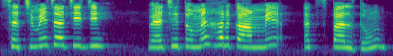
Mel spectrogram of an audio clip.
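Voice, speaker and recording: A lisping young bride in a family cartoon, voiced by a woman, shy and eager to please. Her voice sits very high. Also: steady tone, unhurried, fairly bright tone. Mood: cheerful. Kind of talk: cartoon voice acting.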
